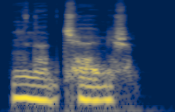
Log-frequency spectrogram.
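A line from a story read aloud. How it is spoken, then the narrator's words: Hoarse reply. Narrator (Russian): ответила хрипло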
